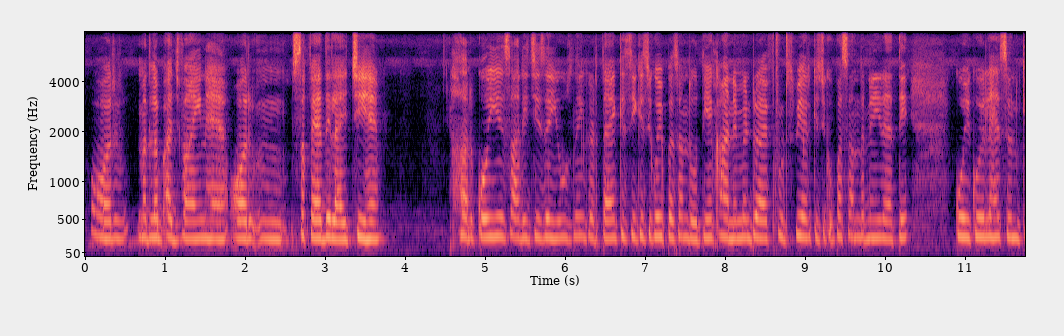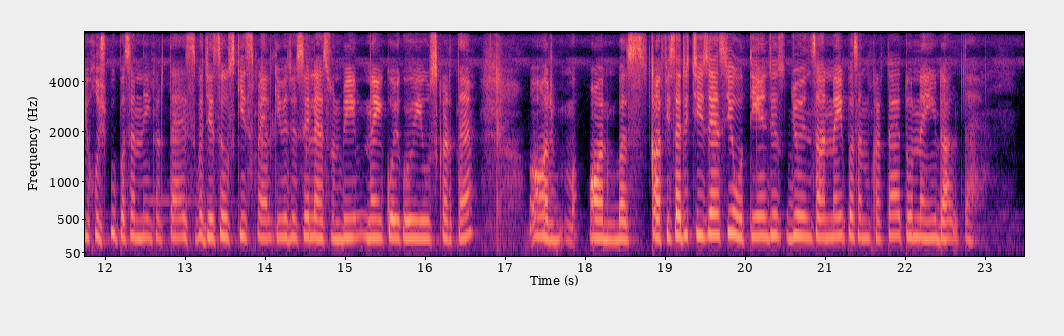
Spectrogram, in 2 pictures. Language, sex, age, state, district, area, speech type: Urdu, female, 45-60, Uttar Pradesh, Aligarh, rural, spontaneous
